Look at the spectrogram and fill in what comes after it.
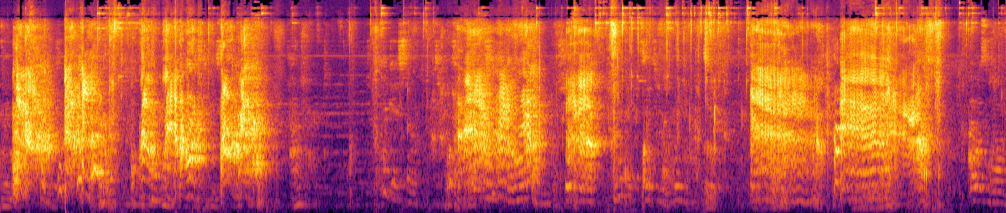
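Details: Two Boston Terriers grumble and growl in rough bursts while play fighting, playing "bitey face".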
